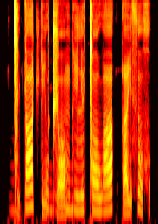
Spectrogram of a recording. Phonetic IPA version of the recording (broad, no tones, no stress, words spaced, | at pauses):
ɡ͡ǀḭʈɑt͡ʃʼḭw d͡ʒɔ̰ mbilɨǀɔwɑ | qḭθox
